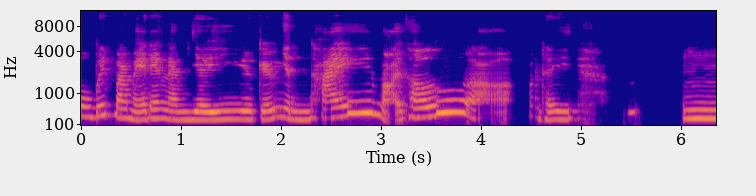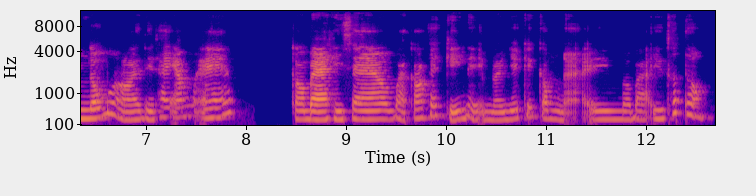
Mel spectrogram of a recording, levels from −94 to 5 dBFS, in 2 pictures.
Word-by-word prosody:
biết 300 Hz, +3 st, -3 dB
ba 235 Hz, -1 st, 0 dB
mẹ 200 Hz, -3 st, +1 dB
đang 225 Hz, 0 st, 0 dB
làm 195 Hz, -2 st, -2 dB
gì, 195 Hz, 0 st, +4 dB, 0.3 s
r -, -, -12 dB
kiểu, 205 Hz, +2 st, -1 dB
nhìn 200 Hz, -6 st, -3 dB
thấy 285 Hz, +10 st, +4 dB
mọi 280 Hz, -, -1 dB
thứ, 255 Hz, +3 st, +2 dB, 0.3 s
ờ, 370 Hz, -, -5 dB, 0.3 s
thì 200 Hz, -1 st, -2 dB, 1.1 s
ừm, 220 Hz, 0 st, +1 dB
đúng 225 Hz, +6 st, +2 dB, 0.2 s
rồi, 195 Hz, 0 st, 0 dB
thì 205 Hz, -, -2 dB
thấy 255 Hz, -1 st, -2 dB
ấm 250 Hz, +1 st, -1 dB
áp. 245 Hz, +5 st, -1 dB, 0.6 s
Còn 205 Hz, -1 st, -1 dB
bà 195 Hz, -1 st, +8 dB
thì 200 Hz, -1 st, -2 dB
sao? 205 Hz, 0 st, +2 dB
Bà -, -, -3 dB
có 225 Hz, -, +1 dB
cái 280 Hz, 0 st, -6 dB
kỷ 195 Hz, +4 st, -2 dB
niệm 195 Hz, 0 st, -7 dB
nào 185 Hz, 0 st, -4 dB
với 210 Hz, +2 st, -3 dB
cái 260 Hz, 0 st, -9 dB
công 215 Hz, -2 st, -5 dB
nghệ 205 Hz, +1 st, -5 dB
mà 200 Hz, -, -5 dB
bà 205 Hz, -1 st, -6 dB
yêu 215 Hz, 0 st, -4 dB
thích 360 Hz, -, -2 dB
hông? 265 Hz, -5 st, -3 dB
215 Hz, 190 wpm, -29 LUFS, 200-245 Hz, 1.1 s, bà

